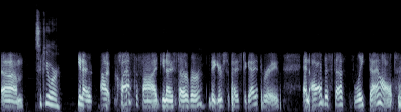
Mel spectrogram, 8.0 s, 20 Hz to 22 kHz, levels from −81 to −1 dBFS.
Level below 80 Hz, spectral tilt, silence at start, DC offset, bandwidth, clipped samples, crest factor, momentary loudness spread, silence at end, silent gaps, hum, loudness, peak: -58 dBFS; -5 dB/octave; 0 s; under 0.1%; 14.5 kHz; under 0.1%; 16 dB; 7 LU; 0 s; none; none; -18 LUFS; -2 dBFS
